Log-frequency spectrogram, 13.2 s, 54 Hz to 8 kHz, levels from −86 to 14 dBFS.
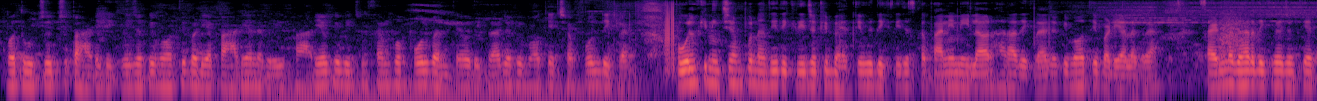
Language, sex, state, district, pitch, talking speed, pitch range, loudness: Hindi, male, Chhattisgarh, Korba, 115 Hz, 330 wpm, 105-120 Hz, -31 LUFS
